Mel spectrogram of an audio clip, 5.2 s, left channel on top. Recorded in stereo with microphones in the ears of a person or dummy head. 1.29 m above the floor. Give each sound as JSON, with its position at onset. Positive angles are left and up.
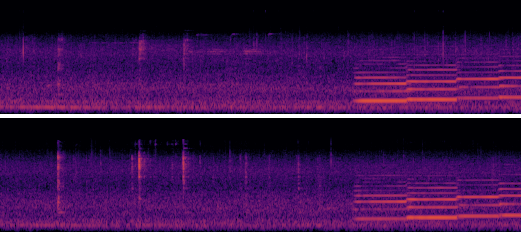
{"t": 0.6, "sound": "keys jangling", "side_deg": -70, "distance_m": 1.4}
{"t": 3.5, "sound": "a flute", "side_deg": 5, "distance_m": 0.8}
